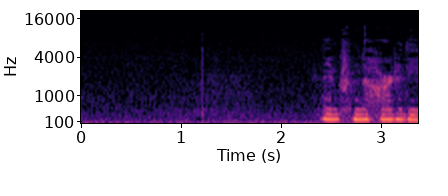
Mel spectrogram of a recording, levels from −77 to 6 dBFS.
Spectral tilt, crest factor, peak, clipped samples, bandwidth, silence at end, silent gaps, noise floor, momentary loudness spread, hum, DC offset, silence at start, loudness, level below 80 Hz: -8 dB/octave; 16 dB; -12 dBFS; under 0.1%; 12 kHz; 0 s; none; -50 dBFS; 26 LU; none; under 0.1%; 0.05 s; -25 LUFS; -50 dBFS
